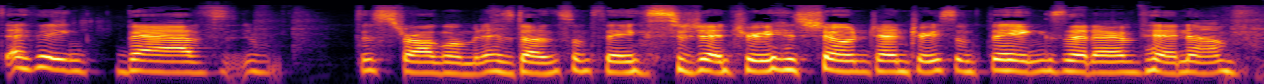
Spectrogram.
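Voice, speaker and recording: A woman's voice: mid-range voice, fairly even intonation, unhurried. A woman player in a tabletop role-play podcast, rambling and laughing often as she talks in character.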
